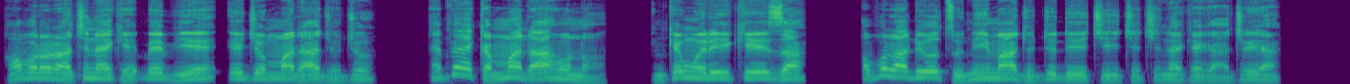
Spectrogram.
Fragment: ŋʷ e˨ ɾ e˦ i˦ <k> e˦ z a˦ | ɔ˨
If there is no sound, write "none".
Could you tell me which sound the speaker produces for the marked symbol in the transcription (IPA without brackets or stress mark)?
k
